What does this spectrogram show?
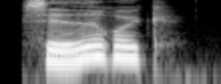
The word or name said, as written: sæderyg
